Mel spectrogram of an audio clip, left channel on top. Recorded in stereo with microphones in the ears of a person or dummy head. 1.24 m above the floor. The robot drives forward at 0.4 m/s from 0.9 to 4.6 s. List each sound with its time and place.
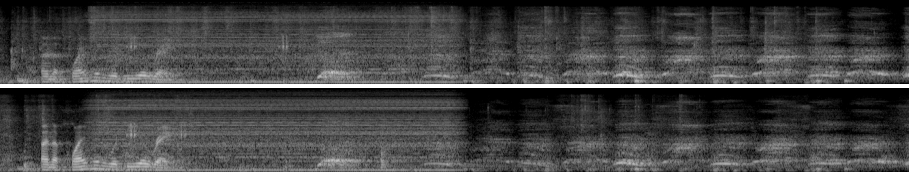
0.4 s a man speaking: 45° right (ahead or behind), 0.8 m; by 2.0 s 30° right (ahead or behind), 1.1 m
3.2 s breathing: 55° left (ahead or behind), 4.5 m; by 9.1 s 60° left (ahead or behind), 4 m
